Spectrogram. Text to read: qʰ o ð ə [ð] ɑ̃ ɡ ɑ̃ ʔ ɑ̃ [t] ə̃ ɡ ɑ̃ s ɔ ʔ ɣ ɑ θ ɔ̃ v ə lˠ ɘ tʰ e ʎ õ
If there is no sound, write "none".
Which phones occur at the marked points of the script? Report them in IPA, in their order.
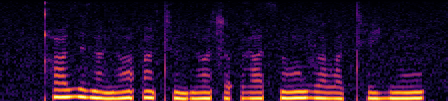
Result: ð, tʰ

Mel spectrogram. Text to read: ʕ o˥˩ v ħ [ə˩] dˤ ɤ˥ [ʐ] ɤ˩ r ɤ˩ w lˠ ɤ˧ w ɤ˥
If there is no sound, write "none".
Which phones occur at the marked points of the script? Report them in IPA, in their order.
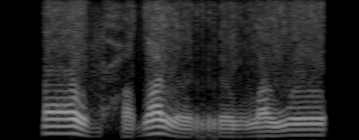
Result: ə˩, l

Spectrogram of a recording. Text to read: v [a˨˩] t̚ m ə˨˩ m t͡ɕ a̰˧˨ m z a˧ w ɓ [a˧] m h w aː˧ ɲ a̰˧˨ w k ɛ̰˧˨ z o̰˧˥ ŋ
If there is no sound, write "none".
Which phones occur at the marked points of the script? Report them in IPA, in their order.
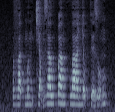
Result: a˨˩, a˧

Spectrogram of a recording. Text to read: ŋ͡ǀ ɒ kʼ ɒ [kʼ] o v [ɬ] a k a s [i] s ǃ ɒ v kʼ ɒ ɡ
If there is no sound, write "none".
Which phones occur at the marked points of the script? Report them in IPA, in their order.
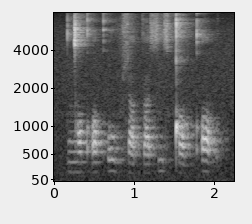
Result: kʼ, ɬ, i

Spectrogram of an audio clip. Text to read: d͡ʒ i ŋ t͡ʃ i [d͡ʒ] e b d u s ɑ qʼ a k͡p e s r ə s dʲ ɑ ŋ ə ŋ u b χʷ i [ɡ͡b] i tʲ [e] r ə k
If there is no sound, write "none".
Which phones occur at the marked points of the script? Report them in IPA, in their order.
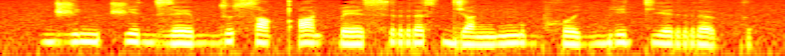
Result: d͡z, ɡ͡b, e

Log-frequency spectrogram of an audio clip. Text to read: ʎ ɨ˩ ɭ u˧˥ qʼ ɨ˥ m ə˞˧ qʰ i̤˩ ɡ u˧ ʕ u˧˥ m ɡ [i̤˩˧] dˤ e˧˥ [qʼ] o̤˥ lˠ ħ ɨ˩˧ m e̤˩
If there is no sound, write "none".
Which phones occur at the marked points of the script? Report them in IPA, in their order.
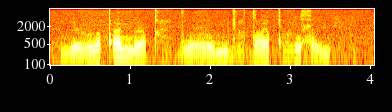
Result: i̤˥, qʼ

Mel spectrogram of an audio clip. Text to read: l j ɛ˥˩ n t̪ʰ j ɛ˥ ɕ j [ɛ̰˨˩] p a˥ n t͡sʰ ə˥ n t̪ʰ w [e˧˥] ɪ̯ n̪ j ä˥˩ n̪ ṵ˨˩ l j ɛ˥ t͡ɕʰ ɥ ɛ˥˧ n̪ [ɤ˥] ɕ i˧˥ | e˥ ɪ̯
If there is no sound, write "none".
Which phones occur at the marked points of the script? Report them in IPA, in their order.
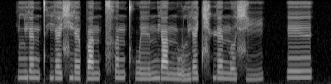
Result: ɛ˥˩, e˧˥, ɤ˥˩

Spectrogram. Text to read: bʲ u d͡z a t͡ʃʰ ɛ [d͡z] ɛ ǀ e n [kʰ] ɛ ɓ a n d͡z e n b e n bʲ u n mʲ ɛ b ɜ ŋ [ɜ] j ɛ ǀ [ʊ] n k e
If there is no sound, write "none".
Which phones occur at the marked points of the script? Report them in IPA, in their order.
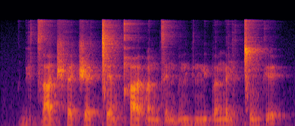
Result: t͡ʃ, qʰ, ɛ, u

